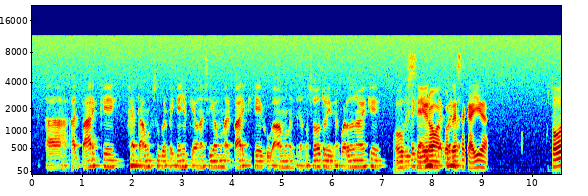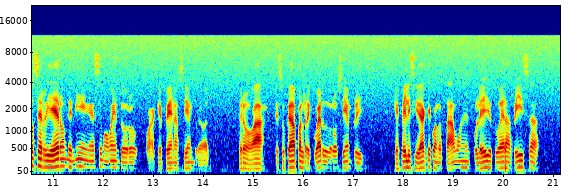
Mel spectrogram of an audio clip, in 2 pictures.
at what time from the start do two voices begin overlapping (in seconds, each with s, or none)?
7.2 s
